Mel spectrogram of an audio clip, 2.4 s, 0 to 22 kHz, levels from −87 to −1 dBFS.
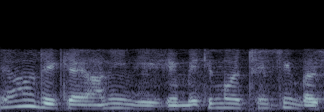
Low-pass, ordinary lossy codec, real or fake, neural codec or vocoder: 3.6 kHz; Opus, 32 kbps; fake; autoencoder, 48 kHz, 32 numbers a frame, DAC-VAE, trained on Japanese speech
